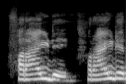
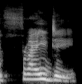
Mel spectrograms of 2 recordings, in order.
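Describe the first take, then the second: First: "फ्राइडे" as fa-RAI-de, vowel after f; wrong pronunciation. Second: "फ्राइडे" as FRY-day, f and r joined; model pronunciation. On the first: Teacher showing learners' slip, "फ्राइडे" as fa-rai-de. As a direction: say "फ्राइडे" with f and r split, short final e. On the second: Teacher correcting the class, "फ्राइडे" as FRY-day. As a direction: say "फ्राइडे" in two falling syllables. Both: Shown as a demonstration. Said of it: "फ्राइडे नहीं है".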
